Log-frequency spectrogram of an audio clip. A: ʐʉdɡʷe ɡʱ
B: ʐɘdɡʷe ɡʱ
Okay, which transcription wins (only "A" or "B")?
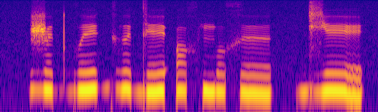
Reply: B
